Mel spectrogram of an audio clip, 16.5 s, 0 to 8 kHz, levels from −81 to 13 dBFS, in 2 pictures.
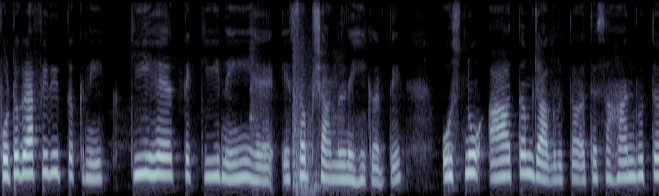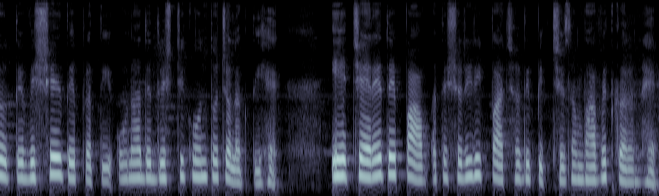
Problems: constant background noise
